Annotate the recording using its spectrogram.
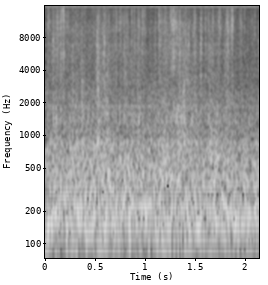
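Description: Steady engine and tyre noise of a vehicle driving on a dirt road, heard from inside the cabin.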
